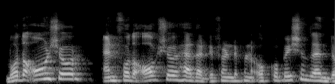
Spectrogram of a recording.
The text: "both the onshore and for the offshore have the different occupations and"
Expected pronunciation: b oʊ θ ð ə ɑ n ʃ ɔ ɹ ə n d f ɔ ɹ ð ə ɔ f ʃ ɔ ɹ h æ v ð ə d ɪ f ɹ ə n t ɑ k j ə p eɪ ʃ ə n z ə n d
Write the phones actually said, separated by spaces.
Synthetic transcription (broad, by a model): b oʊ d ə ɑ n ʃ ɔ ɹ ə n d f ɔ ɹ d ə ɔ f ʃ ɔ ɹ h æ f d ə d ɪ f ɹ ə n t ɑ k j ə p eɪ ʃ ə n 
